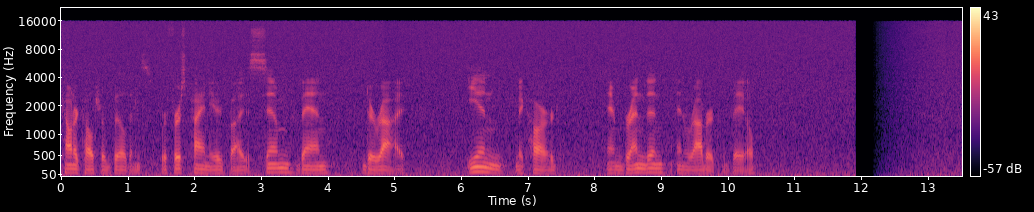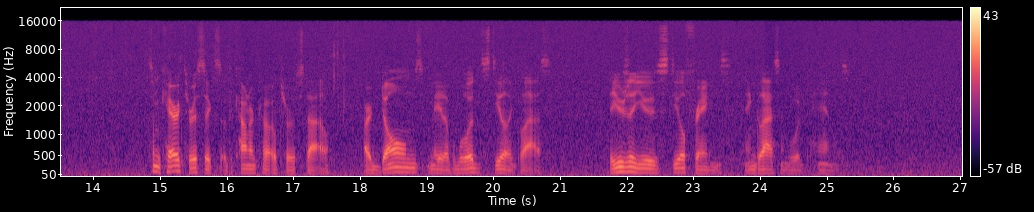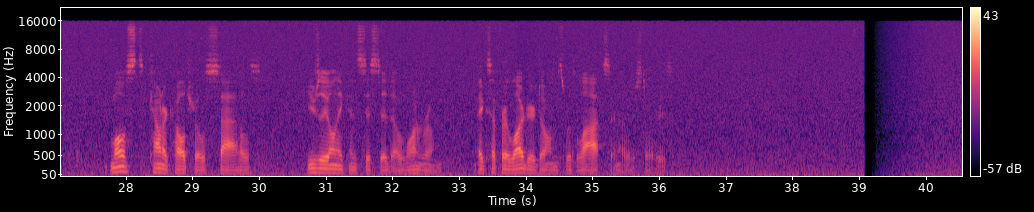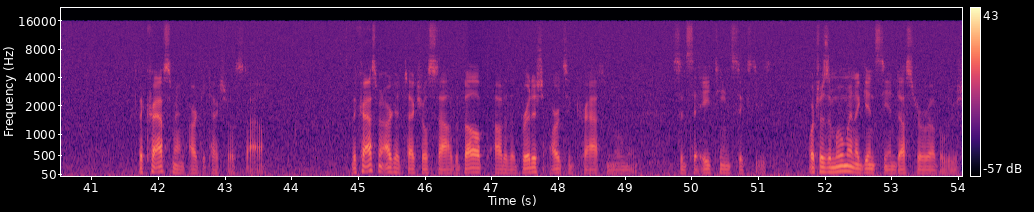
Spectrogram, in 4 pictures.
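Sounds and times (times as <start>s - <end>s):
recording background hiss: 0.0s - 54.0s.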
